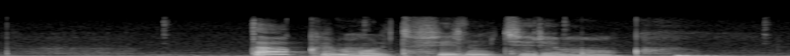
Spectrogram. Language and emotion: Russian, sad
